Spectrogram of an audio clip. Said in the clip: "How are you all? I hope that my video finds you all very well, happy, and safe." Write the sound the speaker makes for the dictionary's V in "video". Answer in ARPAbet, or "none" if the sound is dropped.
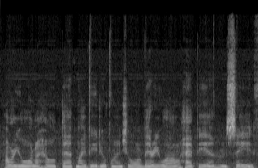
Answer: V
